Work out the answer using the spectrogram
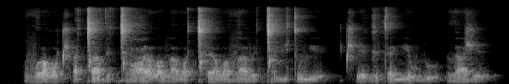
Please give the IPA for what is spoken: vɤlˠu t͡ʃʼaǀadɛ ɡ͡ǀɛʕɛlˠɤ βalˠɤǀʰɛlˠɤ vaβe ɡ͡ǀavʲetulʲe | t͡ʃʼeɡe tɛmʲɛwʎu | ðaʒe

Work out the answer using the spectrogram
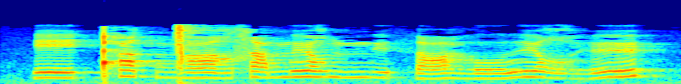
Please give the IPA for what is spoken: e ǃʰotˤŋ͡ǀɑʁsɑ møʁmːy θɑ ɦoðyʁ ɦø

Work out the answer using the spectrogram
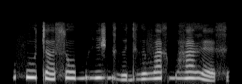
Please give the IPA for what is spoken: fu˦tɐ˨˦so˦ bʱi˦ʒɡʱɨ˨dʱɘ˦ va˦xbʱa˦ɣɛ˨x

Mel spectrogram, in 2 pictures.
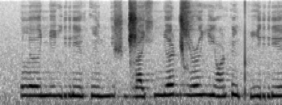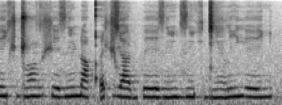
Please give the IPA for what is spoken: ləːɲeʎrʲẽt̪ĩl nʲeʃɖ͡ʐaç ɲɜɖ ʑə˞ʎ jɔ̃ ʈĩpʼi rʲeːç ɖ͡ʐɔ̃zʃe zĩɳaqʼiʃʑaːɖ peːzĩʎzĩçd͡ʑẽ lijeːʎ

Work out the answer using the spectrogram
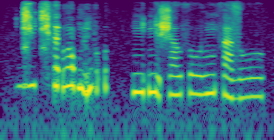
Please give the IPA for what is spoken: d͡ʑi˦t͡ɕʰɛ˦ʔ lɔ̰˦˨bĩ˦˨bʊ˦ʔ | ɲɪ˦ʔɲḛ˦˨ʃa˦ʊ̯θo˦ʊ̯ lũ˦θä˨zo˦ʊ̯

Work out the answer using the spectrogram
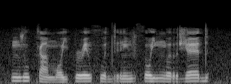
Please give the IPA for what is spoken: nzu˥ka˩mɔ˩˧j pɹe˧˥xʷɛ˩˧d rĩ˧˥vθo˥j ŋɤ˧rʒɛ˥d

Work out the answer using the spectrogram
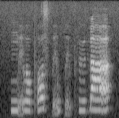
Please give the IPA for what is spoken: ŋ͡mḛlɔpʼɔs pḛwpḛpʰʉ ɗa

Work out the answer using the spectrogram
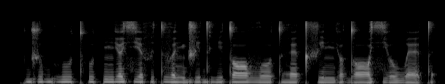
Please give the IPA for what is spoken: d͡ʒubʱu tʰutnʲœsʲɛ fitvɛnʲd͡ʒidʱit ɔ votɦɛtʃinʲ ɔdɔ sʲo wɛt

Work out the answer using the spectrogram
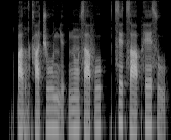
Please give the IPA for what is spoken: k͡pa˨rkʰa˨ t͡ʃuː˦ɲɪ˨ | nũ˨sa˨fu˦ | t͡sɪ˦t͡sa˨pʰe˦ su˨

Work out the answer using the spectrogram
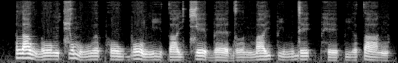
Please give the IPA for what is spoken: la˥˨wnoː˧ŋt͡ɕo˥˨m ʋu˧ə̯pʰo˧wboː˥˨ɲi˧˩ t̪a˧jt͡ɕe˥˨bɛː˧˩dɤː˧n ma˧˥jpi˩˧mdeː˧˥k̚pʰe˩ pi˩˧ə̯t̪a˧˩ŋ

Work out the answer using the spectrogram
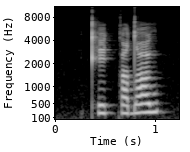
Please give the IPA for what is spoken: kʰekːodˤu

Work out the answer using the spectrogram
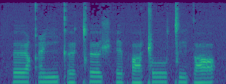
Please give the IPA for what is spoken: œːqʼĩː kʼœǀʰœːʃhɛ pʰɒǁoːǀĩ tɒ

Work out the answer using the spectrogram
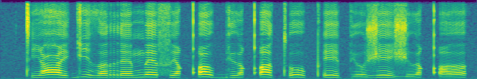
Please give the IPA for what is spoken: tʼi˩˧ʕe˧˩˧ɡi˥˩ðʌ˦ rɛ˩˧mɛ˦fe˩˧ qʼo˥˩bʲɯ˧˩˧qʼʌ˥˩tʼo˥˩ pʼe˥˩pʲo˩˧ʒe˥˩ ʒɯ˩˧qʼʌ˩˧

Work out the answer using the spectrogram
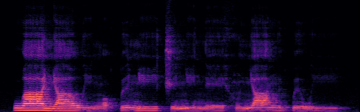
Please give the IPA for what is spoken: waː˦ɲaː˧wi˨ ŋɔ˨k͡pɨ˧ ɲiː˦t͡ʃɨ˨ɲi˧ neː˨hũ˨ ɲaː˦ŋɨ˦k͡pɨ˧ wiː˨

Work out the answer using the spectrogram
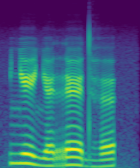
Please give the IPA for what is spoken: ʎeʎɛ rɛdʱɜ

